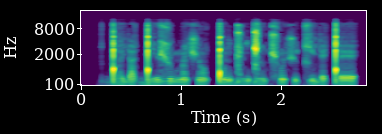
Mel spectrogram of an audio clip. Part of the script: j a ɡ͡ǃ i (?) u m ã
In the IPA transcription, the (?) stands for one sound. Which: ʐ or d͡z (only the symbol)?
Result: ʐ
